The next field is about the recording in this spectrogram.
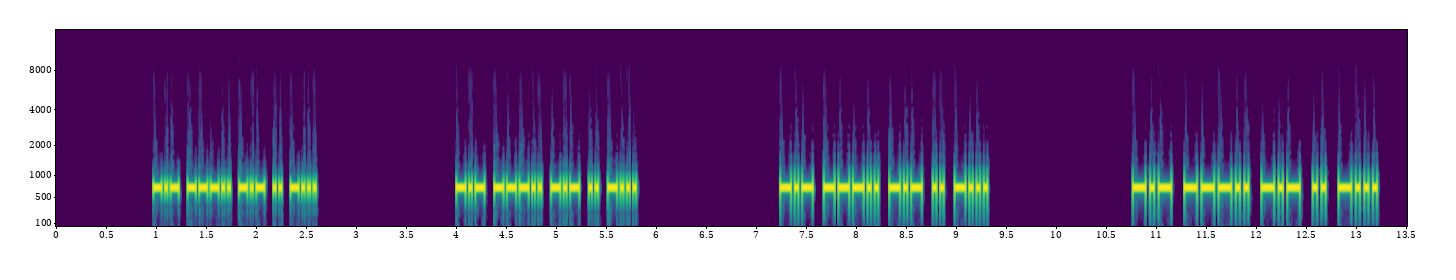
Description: Morse code, heard as a keyed tone, about 36 wpm, 700 Hz. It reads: K8KIB K8KIB K8KIB K8KIB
